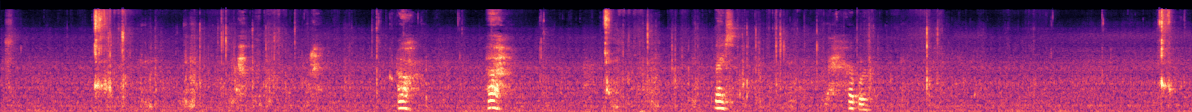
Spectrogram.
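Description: Chips crunch as a teenage boy eats.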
